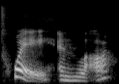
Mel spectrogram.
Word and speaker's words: Tui: ocean and in the show they are called tui and la um the correct pronunciation would be tui which means to push and pull and we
